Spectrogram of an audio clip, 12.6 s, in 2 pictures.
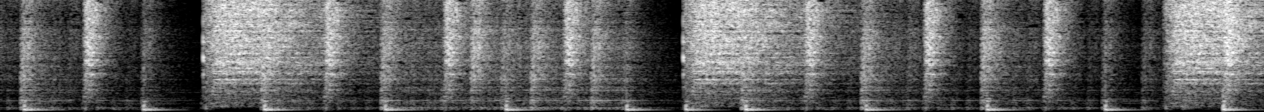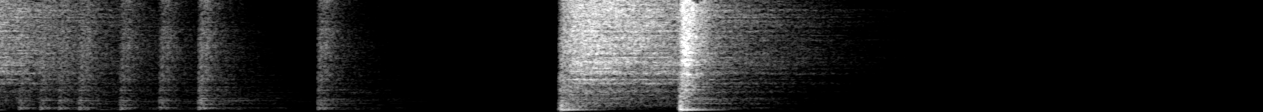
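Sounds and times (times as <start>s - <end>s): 
drum kit: 0.0s - 8.2s, 9.1s - 10.3s.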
